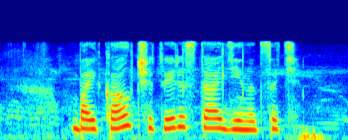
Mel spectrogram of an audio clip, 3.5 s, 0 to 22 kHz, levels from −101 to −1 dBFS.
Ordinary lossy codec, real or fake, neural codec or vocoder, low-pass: none; real; none; 7.2 kHz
